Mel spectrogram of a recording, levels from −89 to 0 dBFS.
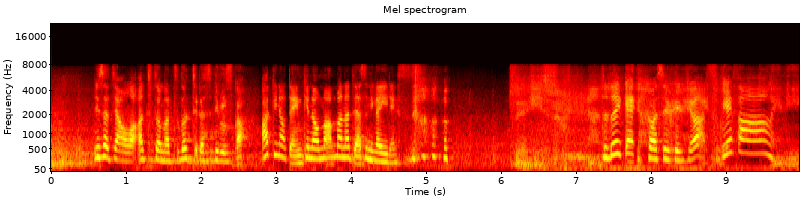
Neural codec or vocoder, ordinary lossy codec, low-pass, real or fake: codec, 16 kHz, 1 kbps, X-Codec, HuBERT features, trained on LibriSpeech; none; none; fake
